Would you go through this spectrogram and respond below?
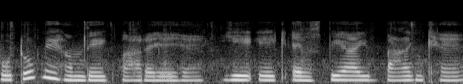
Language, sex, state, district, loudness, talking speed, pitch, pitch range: Hindi, female, Chhattisgarh, Korba, -14 LUFS, 155 wpm, 195 Hz, 190-205 Hz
